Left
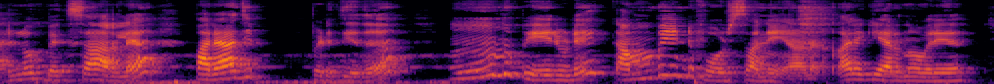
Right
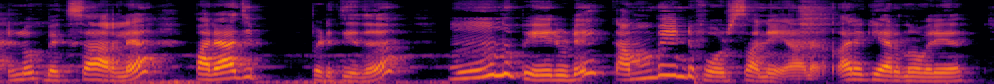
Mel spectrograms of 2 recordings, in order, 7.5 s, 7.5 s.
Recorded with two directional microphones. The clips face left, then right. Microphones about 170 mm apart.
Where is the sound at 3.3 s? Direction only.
35° right (ahead or behind).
